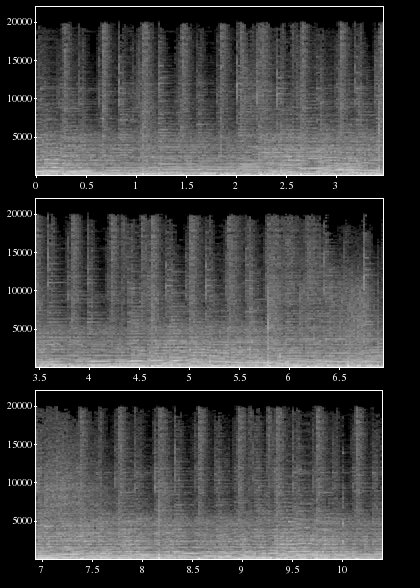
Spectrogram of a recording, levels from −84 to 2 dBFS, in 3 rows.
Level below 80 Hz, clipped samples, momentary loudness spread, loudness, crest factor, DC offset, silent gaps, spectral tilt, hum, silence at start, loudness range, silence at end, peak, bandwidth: -26 dBFS; under 0.1%; 3 LU; -16 LUFS; 12 dB; under 0.1%; none; -5 dB/octave; none; 0 s; 1 LU; 0 s; -4 dBFS; over 20 kHz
